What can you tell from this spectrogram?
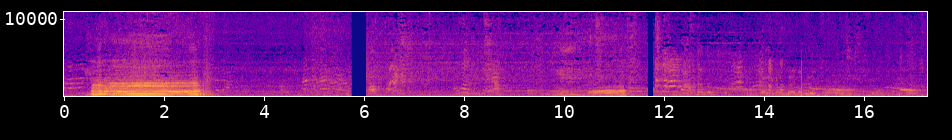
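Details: A massive, angry bull kept for Qurbani Eid at Sadeeq Agro in Bangladesh lets out one loud, long, rich harmonic bellow of about two seconds. People talk afterwards, and a lower groaning moo comes near ten seconds.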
